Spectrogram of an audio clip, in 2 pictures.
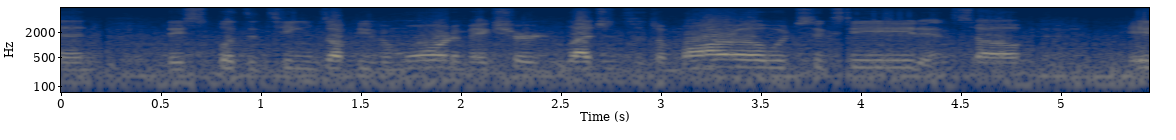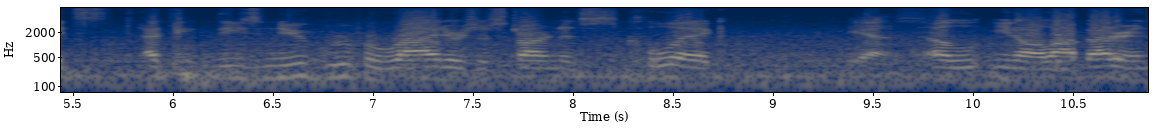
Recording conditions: inside a vehicle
